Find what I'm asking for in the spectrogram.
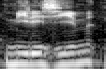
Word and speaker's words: Millésime: How do you pronounce that? – Grand Blanc Millésime.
